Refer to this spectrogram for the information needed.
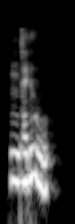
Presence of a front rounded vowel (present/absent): absent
